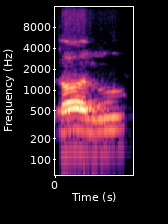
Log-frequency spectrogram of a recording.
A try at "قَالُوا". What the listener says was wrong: قالو کو لمبا کرنا ہے. لام زبر، لام پیش واولو مد اصلی بن گیا اور اس کے آگے حمزہ آ گیا. تو یہ قالوا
